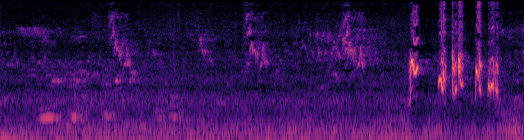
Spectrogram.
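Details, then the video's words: Wild bulbul singing in a deep, full-throated voice. Faint, thin chirps of other birds sit over low background rumble, then a loud burst of rich, warbled notes comes in several quick, separate phrases near the end. "تغريد بلبل وحشي خام أول فتحه حنجره ثكيله"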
